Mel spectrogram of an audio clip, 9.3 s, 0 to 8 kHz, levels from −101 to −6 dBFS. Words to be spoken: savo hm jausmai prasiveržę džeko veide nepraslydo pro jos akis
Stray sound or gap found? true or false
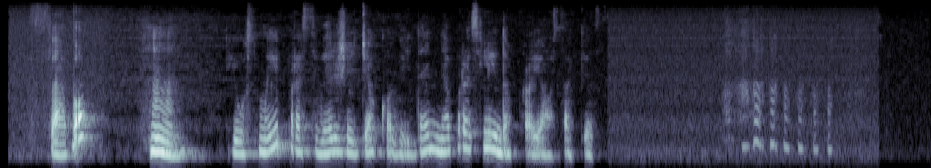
true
